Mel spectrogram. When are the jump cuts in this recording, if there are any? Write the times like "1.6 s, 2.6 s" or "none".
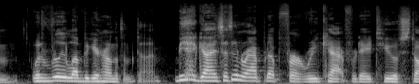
1.2 s, 1.7 s, 2.3 s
